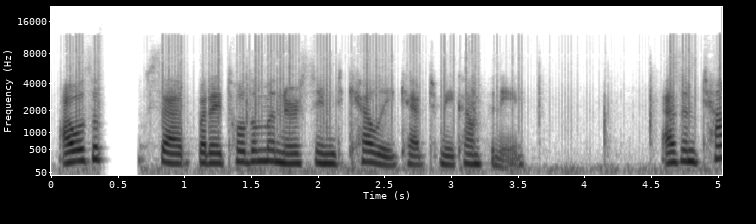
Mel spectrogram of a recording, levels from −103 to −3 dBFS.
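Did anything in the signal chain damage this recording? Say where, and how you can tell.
Yes. A filter restarted on every block runs throughout: a buzz near 43.1 Hz tracks the level, fitting 1024-sample buffers where each block's filter starts from silence.

A call audio freeze sits at 0.35 to 0.67 s: sound stretches then goes silent for about 230 ms before resuming intact, likely a jitter buffer running dry on the network.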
